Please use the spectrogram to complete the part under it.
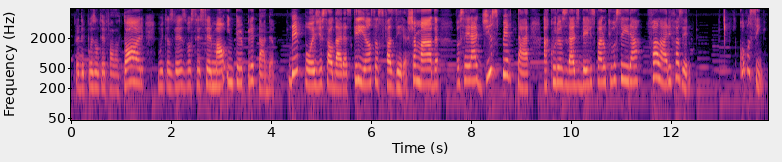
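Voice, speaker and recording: A woman with a Brazilian accent teaching an online course for children's ministry teachers, expressive and speaking straight to the viewer with frequent check-ins. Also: on the high side, normal speed, faint music behind. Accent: Brazilian Portuguese. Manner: demonstrates varied, theatrical intonation.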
